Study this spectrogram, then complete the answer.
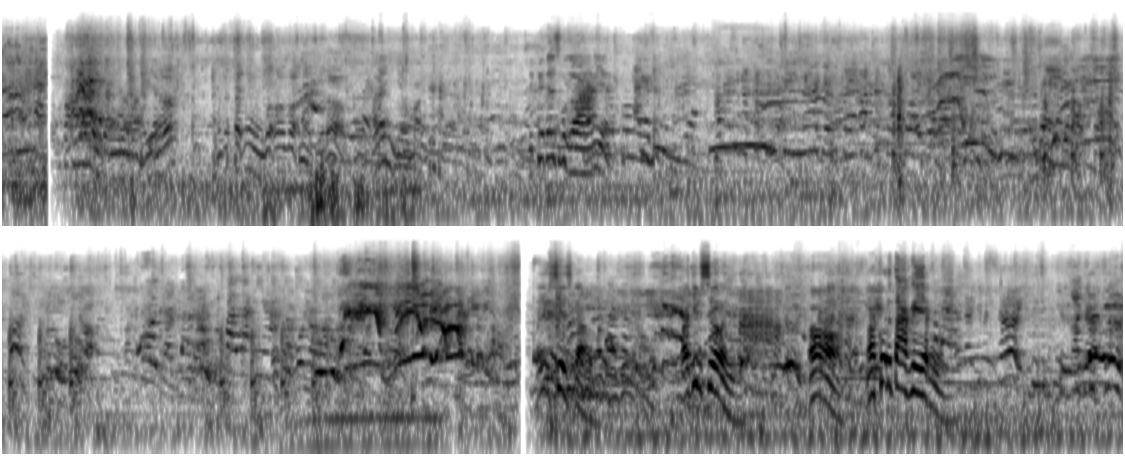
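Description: A crowd of men, women and children talk and call out excitedly nearby.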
